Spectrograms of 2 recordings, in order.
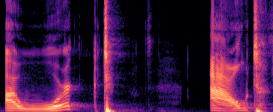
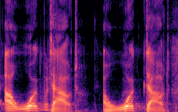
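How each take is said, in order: First: "I worked" louder, then a clear pause before "out", not linked; broken apart. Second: "worked out" run together as "workt-out" with no pause; linked smoothly. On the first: Teacher showing the wrong way, pausing before "out". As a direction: stop dead after "worked", then add "out". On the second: Teacher showing the right way, words linked without stopping. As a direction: glide the t of "worked" straight into "out". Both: Shown as a demonstration. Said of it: "Você viu que eu não parei".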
